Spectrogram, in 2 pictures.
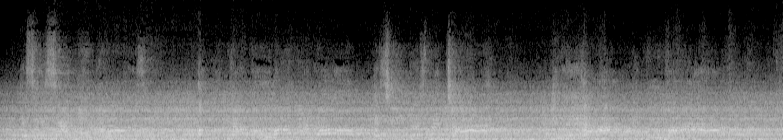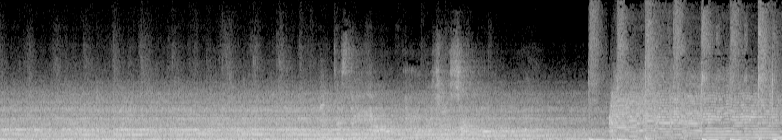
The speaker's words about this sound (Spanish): ha empezado la gente de la Real también a cantarla. A ver, a ver cómo suena, venga, cómo suena, venga, duro, rock duro en la noeta.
